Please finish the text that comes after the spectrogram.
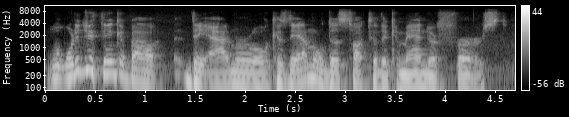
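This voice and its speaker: A man's voice: mid-range voice, animated, fairly quick, dark tone, husky. A man co-hosting a podcast, chatting casually and informally as he reviews a television show. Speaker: podcast co-host. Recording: dull lo-fi microphone sound.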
